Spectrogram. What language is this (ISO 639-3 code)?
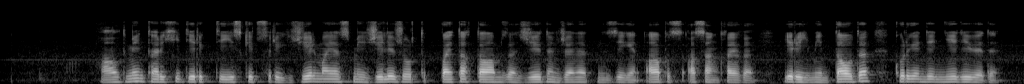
kaz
